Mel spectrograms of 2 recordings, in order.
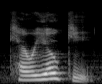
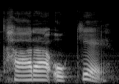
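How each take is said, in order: First: It is said with a Western English pronunciation. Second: It is said with a Korean-style pronunciation. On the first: "They will say karaoke" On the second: "I think in Korea we say karaoke"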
